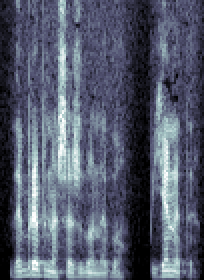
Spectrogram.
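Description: Male reader doing a big gentle frightened gamekeeper, urgent and loud, gravelly husky voice. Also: medium pitch, close to an everyday voice. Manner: urgent, commanding but shaken.

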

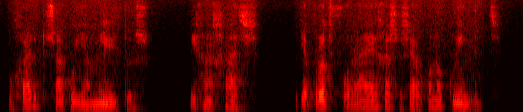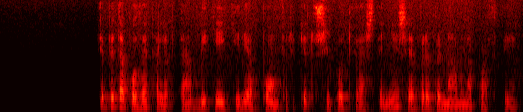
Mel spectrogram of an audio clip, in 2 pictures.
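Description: Gravelly, dark-voiced male narrator. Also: on the high side. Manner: calm, measured storytelling. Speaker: audiobook narrator. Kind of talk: scripted narration.

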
